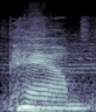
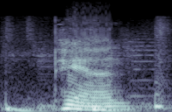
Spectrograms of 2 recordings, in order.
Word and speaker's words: Pam: pronounce others names incorrectly no it's actually it's pam i'm sorry well pan no my name is pam are you saying pan or pam i'm saying pam or they just make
